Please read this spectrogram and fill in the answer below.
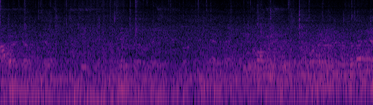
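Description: Indistinct voices of people talking, with a few light scattered clicks.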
